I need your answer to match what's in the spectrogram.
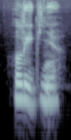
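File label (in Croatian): "lignja", Croatian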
